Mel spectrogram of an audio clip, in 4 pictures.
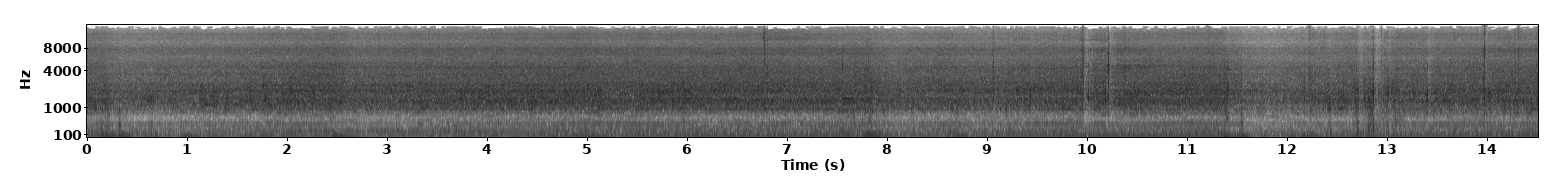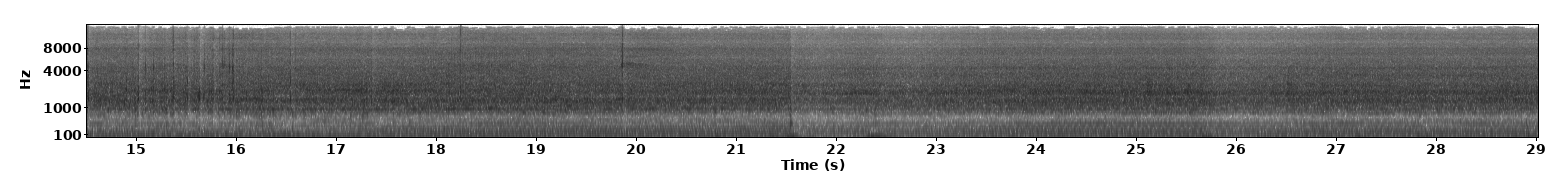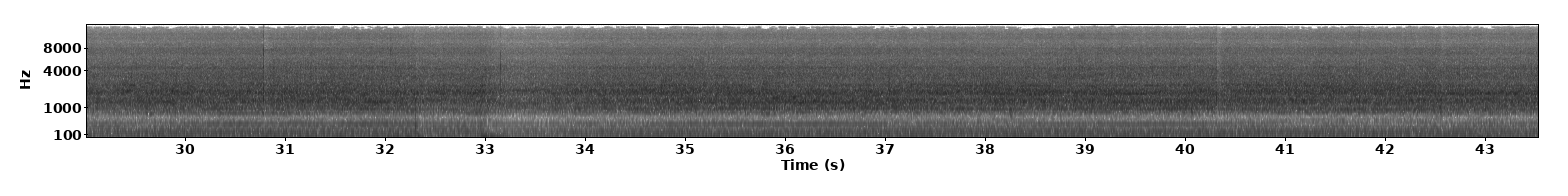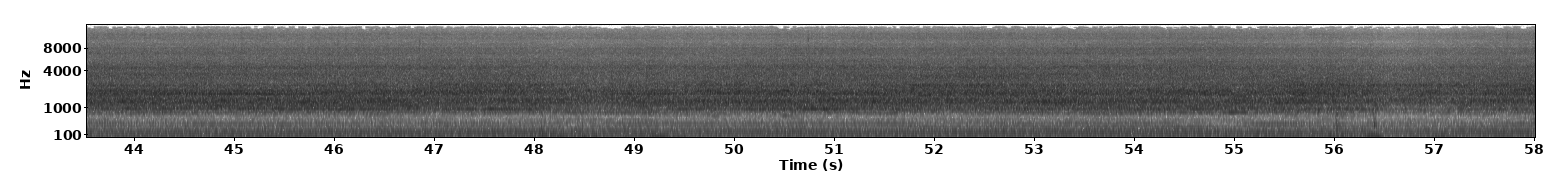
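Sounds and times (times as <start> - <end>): engine running at high speed: 0.0 - 58.0.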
